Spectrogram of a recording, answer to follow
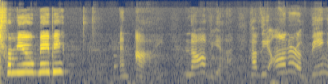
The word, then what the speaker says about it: Navia: Navia is fine now I know how to pronounce it Navia so you rasula anyway all merely trifling details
